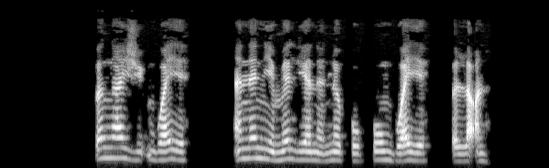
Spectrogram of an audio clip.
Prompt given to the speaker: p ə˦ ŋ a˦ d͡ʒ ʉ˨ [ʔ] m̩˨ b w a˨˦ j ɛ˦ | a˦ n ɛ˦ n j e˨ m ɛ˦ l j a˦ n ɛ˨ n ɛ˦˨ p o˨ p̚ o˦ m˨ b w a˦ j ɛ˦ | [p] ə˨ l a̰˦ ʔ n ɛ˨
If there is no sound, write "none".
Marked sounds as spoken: ʔ, p

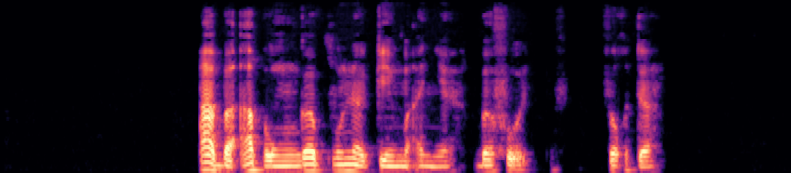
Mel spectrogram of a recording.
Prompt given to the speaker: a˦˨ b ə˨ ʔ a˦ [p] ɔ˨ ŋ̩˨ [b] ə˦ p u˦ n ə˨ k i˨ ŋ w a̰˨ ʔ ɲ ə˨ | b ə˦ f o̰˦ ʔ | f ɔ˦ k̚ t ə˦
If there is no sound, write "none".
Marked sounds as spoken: p, ɡ

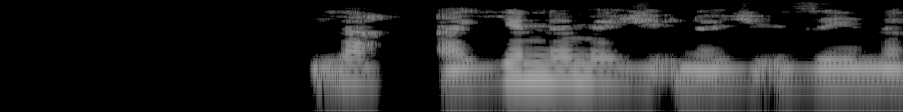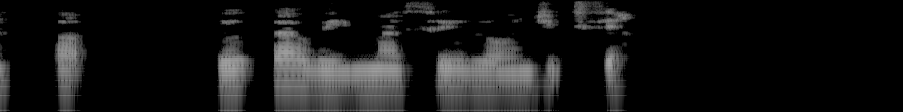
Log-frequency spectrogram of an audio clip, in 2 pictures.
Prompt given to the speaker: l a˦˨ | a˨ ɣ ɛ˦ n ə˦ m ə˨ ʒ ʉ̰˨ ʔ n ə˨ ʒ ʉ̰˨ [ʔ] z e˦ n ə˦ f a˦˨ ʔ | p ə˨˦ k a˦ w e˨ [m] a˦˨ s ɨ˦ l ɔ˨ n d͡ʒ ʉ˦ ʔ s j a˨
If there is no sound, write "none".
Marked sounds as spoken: ʔ, m

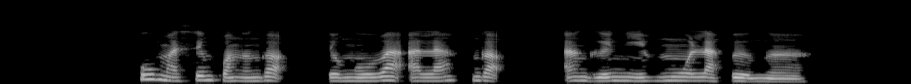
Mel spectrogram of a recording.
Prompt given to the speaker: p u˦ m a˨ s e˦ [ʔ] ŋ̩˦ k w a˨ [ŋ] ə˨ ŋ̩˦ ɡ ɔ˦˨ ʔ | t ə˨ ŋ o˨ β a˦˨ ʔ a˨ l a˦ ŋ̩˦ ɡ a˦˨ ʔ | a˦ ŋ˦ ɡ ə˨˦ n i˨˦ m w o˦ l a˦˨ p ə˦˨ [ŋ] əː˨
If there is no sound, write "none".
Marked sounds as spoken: none, ŋ, ŋ

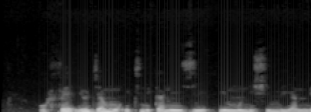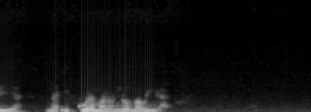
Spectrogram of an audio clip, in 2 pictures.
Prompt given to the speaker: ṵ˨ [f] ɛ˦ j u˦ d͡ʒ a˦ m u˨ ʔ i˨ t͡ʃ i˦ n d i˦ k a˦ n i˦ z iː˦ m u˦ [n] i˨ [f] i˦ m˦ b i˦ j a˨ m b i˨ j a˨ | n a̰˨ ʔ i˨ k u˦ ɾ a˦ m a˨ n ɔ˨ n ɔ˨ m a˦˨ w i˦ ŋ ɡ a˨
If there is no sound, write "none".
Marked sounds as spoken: f, n, ʃ

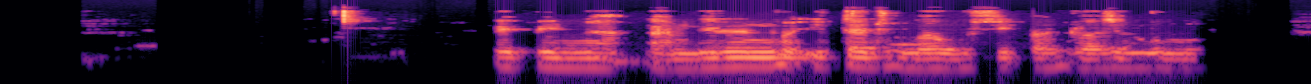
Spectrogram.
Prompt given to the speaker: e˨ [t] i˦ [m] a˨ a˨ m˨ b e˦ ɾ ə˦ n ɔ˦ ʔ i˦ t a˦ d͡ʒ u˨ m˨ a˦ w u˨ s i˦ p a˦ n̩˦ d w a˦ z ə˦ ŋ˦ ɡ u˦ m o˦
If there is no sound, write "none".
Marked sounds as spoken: p, n

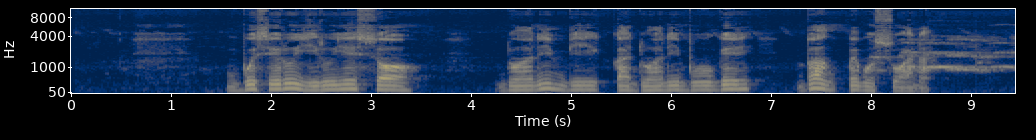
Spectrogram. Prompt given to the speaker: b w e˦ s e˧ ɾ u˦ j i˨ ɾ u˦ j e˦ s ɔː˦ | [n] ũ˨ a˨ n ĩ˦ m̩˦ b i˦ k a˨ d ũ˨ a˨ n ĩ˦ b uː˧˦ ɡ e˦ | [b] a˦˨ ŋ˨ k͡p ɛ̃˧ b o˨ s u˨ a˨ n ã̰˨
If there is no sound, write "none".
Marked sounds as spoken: d, b

